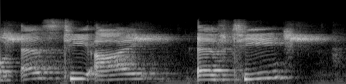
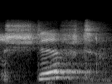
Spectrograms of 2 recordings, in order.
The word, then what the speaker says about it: Stift: pen in German is s t i f t pronounce Stift makes the SH sound Stift en cake cake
